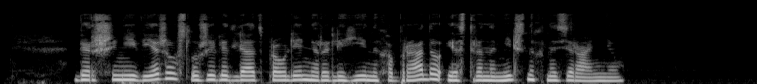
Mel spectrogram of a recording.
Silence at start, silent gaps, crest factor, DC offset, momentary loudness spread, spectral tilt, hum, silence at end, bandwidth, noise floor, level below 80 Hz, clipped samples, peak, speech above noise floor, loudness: 0.75 s; none; 14 dB; under 0.1%; 5 LU; -6.5 dB/octave; none; 1.35 s; 11.5 kHz; -68 dBFS; -50 dBFS; under 0.1%; -6 dBFS; 49 dB; -20 LUFS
